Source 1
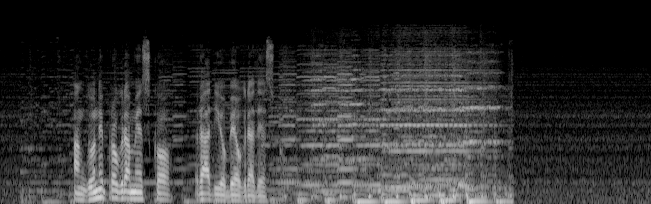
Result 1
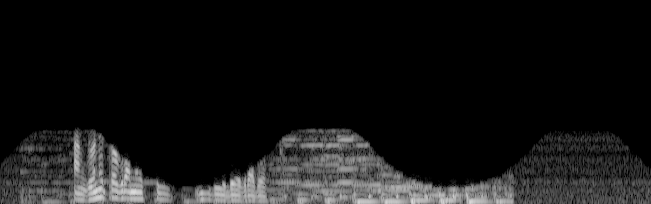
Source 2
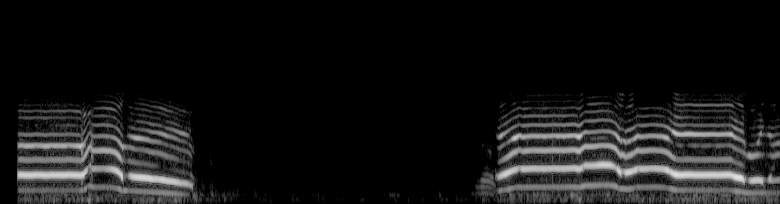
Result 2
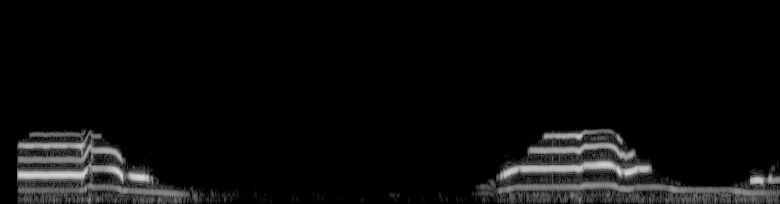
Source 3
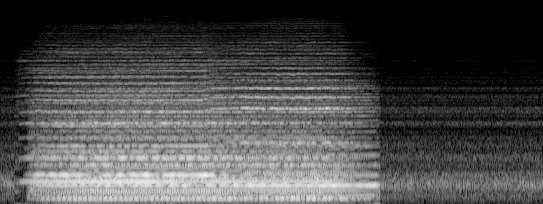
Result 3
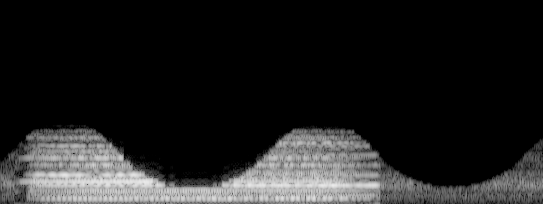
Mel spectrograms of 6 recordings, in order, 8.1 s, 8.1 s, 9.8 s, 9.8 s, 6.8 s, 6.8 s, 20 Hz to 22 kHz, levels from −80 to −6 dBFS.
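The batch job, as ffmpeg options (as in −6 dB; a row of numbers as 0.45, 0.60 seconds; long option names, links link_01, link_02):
-af "asuperstop=centerf=2200:order=20:qfactor=1.4,afftfilt=real='re*lt(b*sr/1024,310*pow(2000/310,0.5+0.5*sin(2*PI*0.31*pts/sr)))':imag='im*lt(b*sr/1024,310*pow(2000/310,0.5+0.5*sin(2*PI*0.31*pts/sr)))':win_size=1024:overlap=0.75"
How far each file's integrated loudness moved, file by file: −2.0, −1.5, −2.0 LU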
